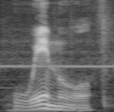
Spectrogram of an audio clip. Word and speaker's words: huemul: and it's actually pronounced Huemul. So the H-U-E is pronounced as in W-A-Y, so way. And then the M-U-L is pronounced M-O-O-L, so it's the Huemul.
